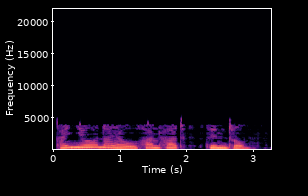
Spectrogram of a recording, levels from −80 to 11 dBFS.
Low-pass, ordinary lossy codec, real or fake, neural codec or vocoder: 19.8 kHz; AAC, 16 kbps; real; none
